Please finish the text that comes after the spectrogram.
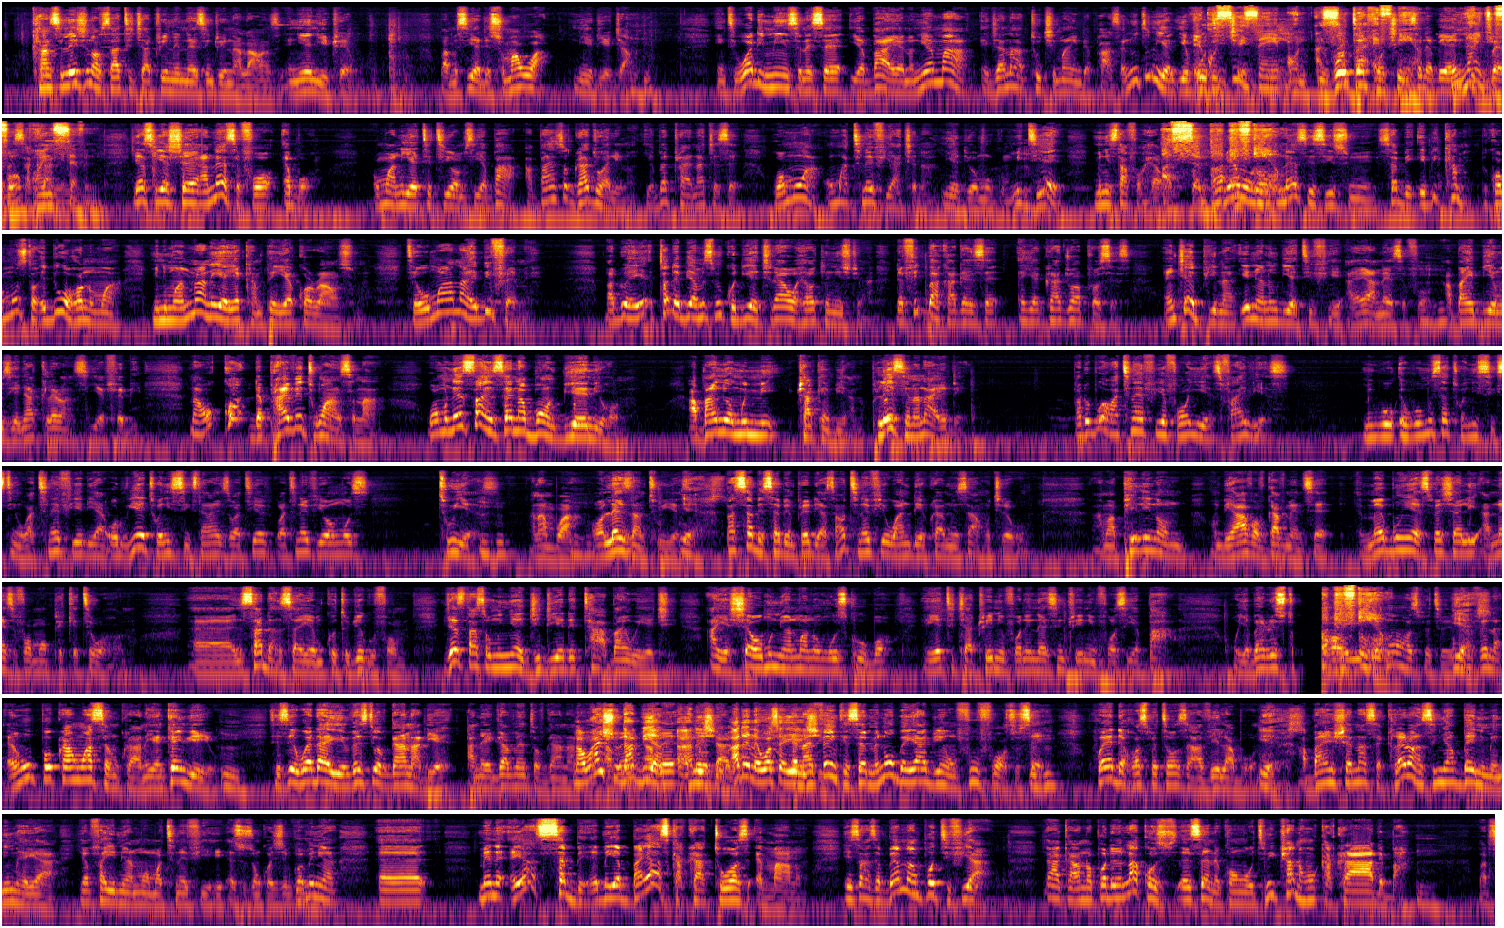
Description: Sammi Awuku was speaking on Asempa FM’s late afternoon programme, Ekosii Sen Tuesday.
